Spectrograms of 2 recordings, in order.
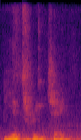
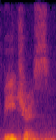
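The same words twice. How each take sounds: First: The name is pronounced the Italian way. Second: The name is pronounced the English way.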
